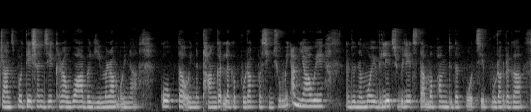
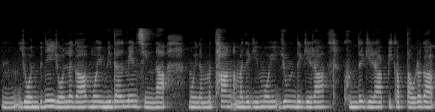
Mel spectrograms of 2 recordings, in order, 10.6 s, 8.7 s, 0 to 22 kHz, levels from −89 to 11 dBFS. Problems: none marked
